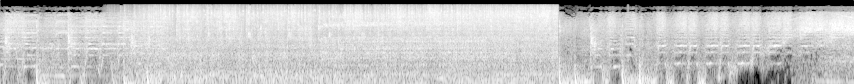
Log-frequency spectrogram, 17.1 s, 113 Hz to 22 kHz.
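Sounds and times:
music with steady beat: 0.0s - 3.4s, 11.2s - 15.7s
combine harvester engine running: 2.0s - 11.2s.

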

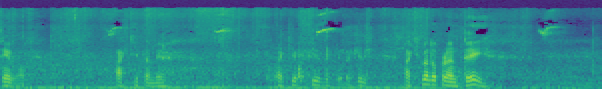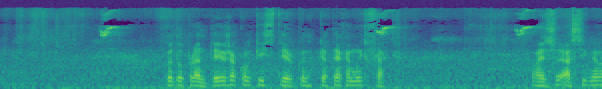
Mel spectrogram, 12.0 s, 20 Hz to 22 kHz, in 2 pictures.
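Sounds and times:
faint high bird chirp: 10.8s - 11.5s.

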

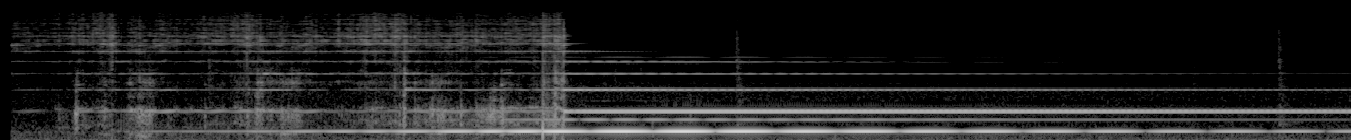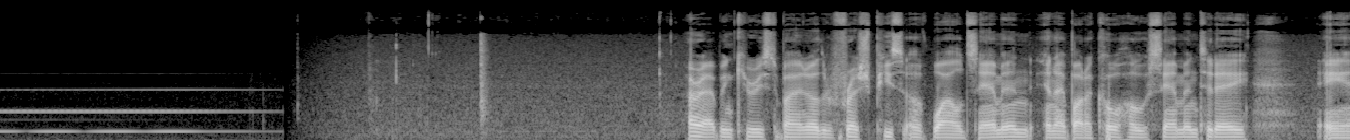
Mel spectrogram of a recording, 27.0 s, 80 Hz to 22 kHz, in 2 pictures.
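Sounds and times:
scratchy rubbing on bowl rim: 0.1s - 6.2s
singing bowl ringing: 0.1s - 16.4s.

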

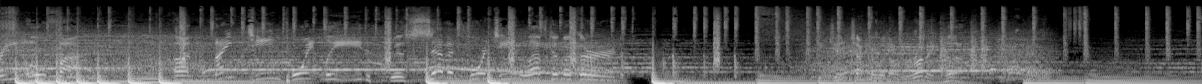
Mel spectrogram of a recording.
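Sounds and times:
sports commentator talking: 0.0s - 1.0s, 1.6s - 6.3s, 8.2s - 9.8s
hip-hop background music: 0.0s - 12.0s.

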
